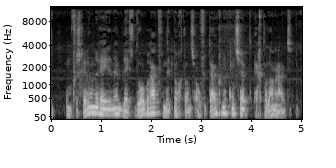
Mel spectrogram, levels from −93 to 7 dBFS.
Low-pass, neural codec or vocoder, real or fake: 10.8 kHz; none; real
